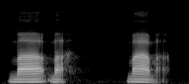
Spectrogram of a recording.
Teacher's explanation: The character to represent mom in Mandarin is pronounced ma in the first tone, but to actually say the word for mom, you need to repeat this character twice, once in the regular first tone, ma, and once without a tone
